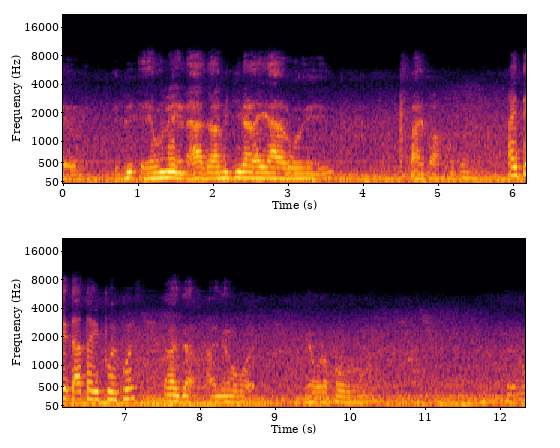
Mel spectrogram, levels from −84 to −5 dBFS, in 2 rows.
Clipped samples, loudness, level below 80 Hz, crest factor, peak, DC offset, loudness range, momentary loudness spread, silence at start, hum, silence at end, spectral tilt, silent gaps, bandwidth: under 0.1%; -18 LUFS; -34 dBFS; 16 dB; -2 dBFS; under 0.1%; 7 LU; 12 LU; 0 s; none; 0 s; -8.5 dB/octave; none; 8.8 kHz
